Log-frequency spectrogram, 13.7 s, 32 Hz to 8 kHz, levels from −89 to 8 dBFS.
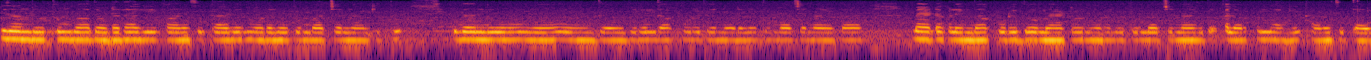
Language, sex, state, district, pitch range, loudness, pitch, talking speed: Kannada, female, Karnataka, Raichur, 200-210 Hz, -17 LUFS, 205 Hz, 85 wpm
